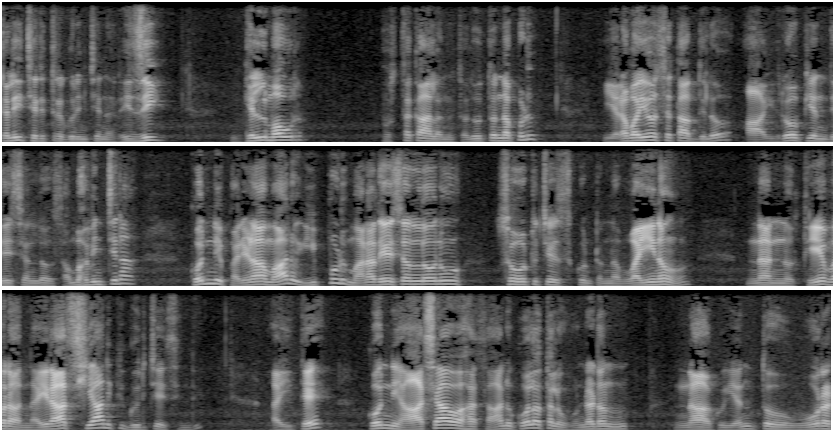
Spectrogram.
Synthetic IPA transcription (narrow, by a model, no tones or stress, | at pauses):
ʈɐlit͡ʃɐɾit̪ɾɐɡuɾiɲt͡ʃinɐɾid͡ʒi | ɡilmɐwɾ | pust̪ɐkaːlɐnut͡ʃɐd̪uɡut̪unːɐpːuɽu | iɾɐʋɐjoːʃɐt̪aːb̚d̪ʱilo̞ːaːjṵːɾoːpijɐnd̪ɛːʃɐmlo̞ːsɐmbʱɐʋiɲt͡ʃinɐ | ko̞nːipɐɾiɳaːmaːluipːuɽumɐnɐd̪ɛːʃɐmlo̞ːnuː | t͡ʃo̞ːʈut͡ʃe̞ːsu̥kuɳʈunːɐʋɐjnɐm | nɐnːut̪iːʋɾɐnɐjɾaːʂjaːnikiɡuɾit͡ʃe̞ːsind̪i | ɐ̰jit̪e̞ː | ko̞nːiaːʃaːʋɐɦɐsaːnukuːlɐt̪ɐluːɳɖɐɽɐm | naːkue̞nt̪o̞ːuːɾɐ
